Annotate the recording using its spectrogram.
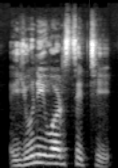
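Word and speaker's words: university: तो यहां पर एन का यूज होना चाहिए, लेकिन अगर इसके उच्चारण पे ध्यान दो तो क्या कहते हैं इसे हम, यूनिवर्सिटी। तो इट स्टार्ट्स विद य साउंड, ठीक है। ये जो है य साउंड से जो है शुरू होता है, जो कि कॉन्सोनेंट है,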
